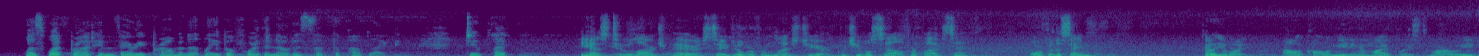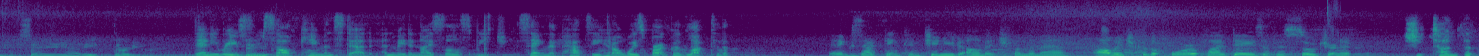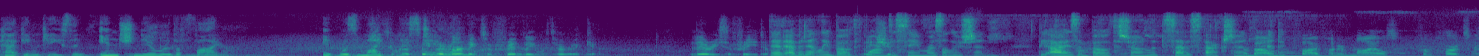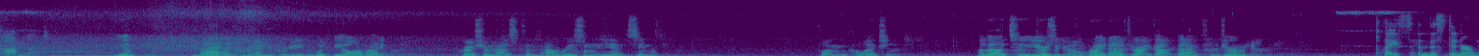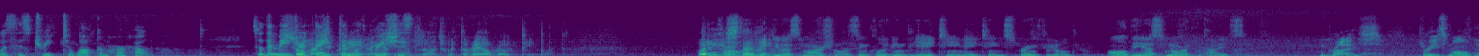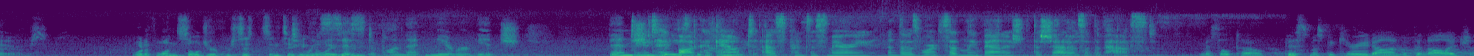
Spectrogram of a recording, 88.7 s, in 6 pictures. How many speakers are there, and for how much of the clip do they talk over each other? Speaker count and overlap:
9, about 9%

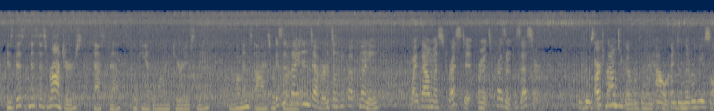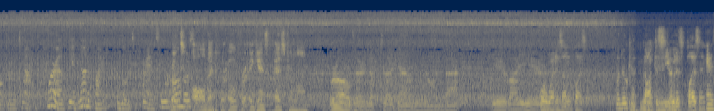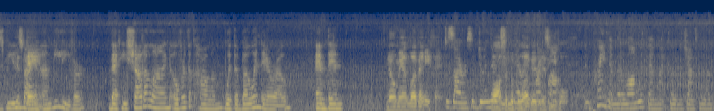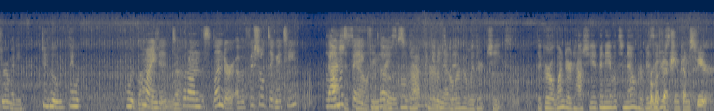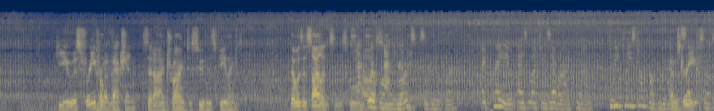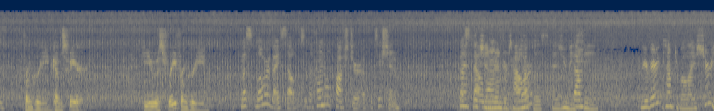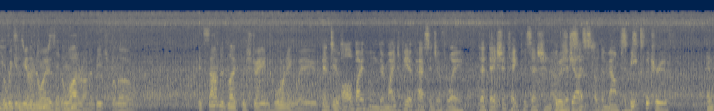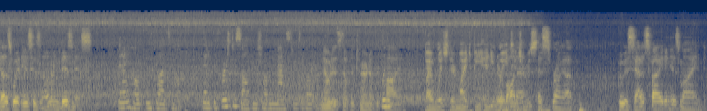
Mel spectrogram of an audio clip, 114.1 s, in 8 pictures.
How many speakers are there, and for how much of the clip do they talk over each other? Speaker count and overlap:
7, about 24%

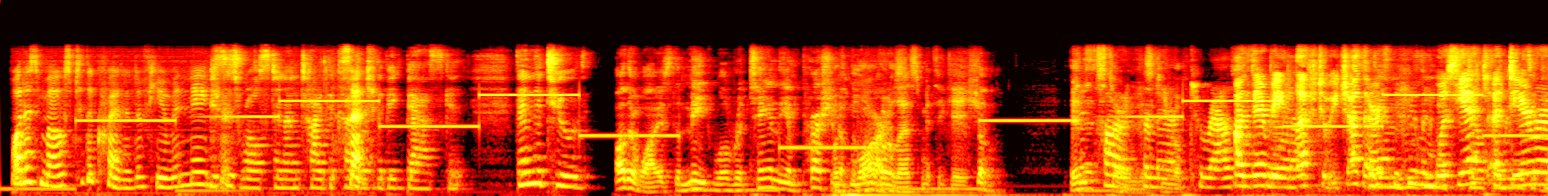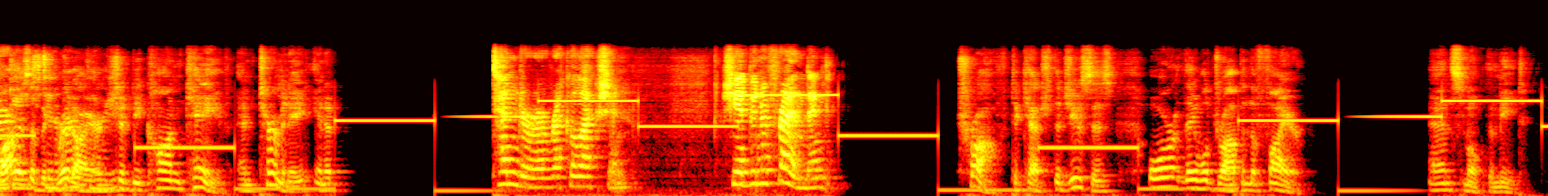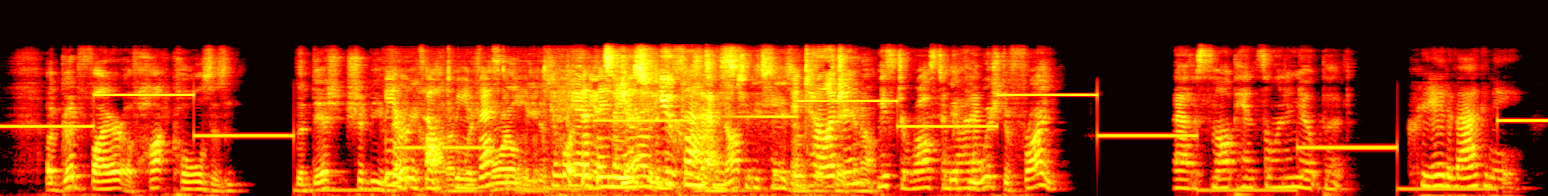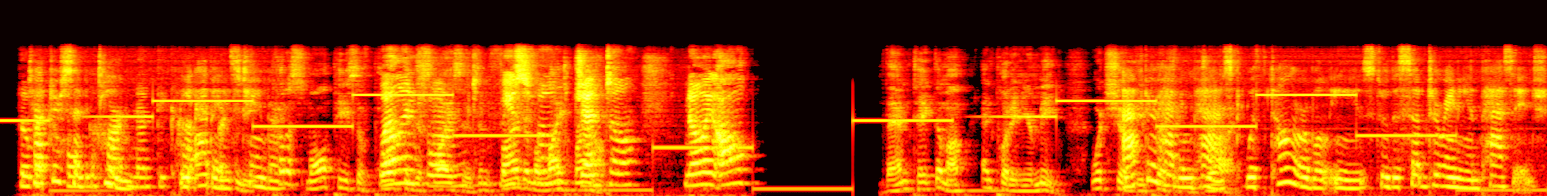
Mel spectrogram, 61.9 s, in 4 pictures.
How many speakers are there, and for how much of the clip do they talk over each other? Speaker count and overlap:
6, about 35%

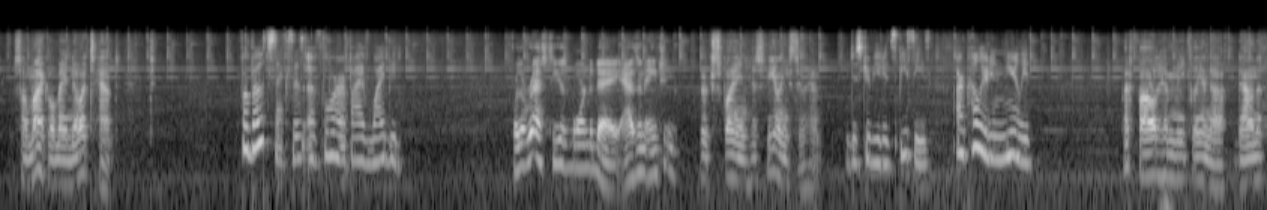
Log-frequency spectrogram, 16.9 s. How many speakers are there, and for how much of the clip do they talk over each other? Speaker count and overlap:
3, no overlap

